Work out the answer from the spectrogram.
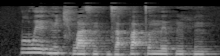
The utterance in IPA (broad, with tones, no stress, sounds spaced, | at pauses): l w e˧ ɡ ẽ˦ t͡ɕʰ w a˧ s ĩ˨ t̚ d͡z a˨ ʔ p a˦ ʔ t̪ ə˦ m e˧ p ĩ˧ h ĩ˧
